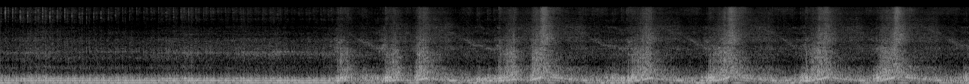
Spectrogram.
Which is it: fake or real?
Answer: fake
